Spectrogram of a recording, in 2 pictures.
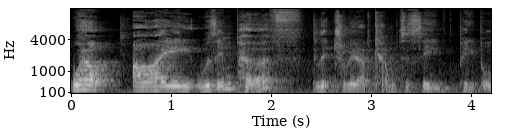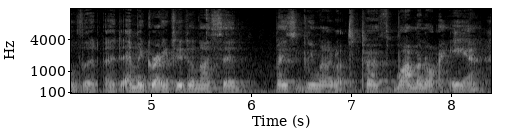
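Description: A woman speaks with a South East London accent at a low pitch, with vocal fry and ordinary pitch variation over faint background noise. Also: moderate pace. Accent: South East London British.

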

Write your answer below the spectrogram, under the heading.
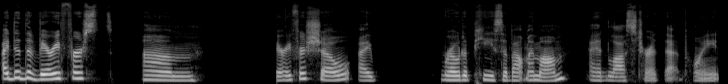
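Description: A woman with an American accent talks at a moderate pace and ordinary pitch variation in a plain, everyday voice. The recording is very clean, with a silent background. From US Midwest, southeastern Michigan small town. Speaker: blogger and publisher. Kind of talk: casual interview chat.

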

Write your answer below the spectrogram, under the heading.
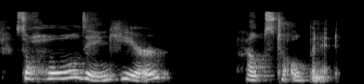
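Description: A woman's warm, dark, mellow voice with very wide pitch swings. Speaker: podcast host and meditation guide. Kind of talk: guided meditation. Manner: instructional, warm, and inviting.

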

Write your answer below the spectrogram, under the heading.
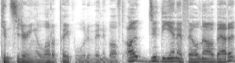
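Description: On a very clean recording with a silent background, a somewhat breathy man with an Australian accent speaks at a very fast pace with very wide pitch swings. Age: 40s. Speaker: podcast co-host. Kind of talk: casual chat.

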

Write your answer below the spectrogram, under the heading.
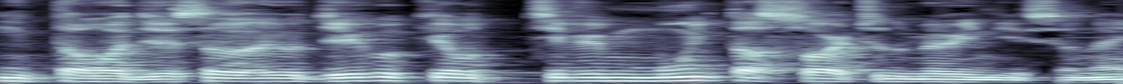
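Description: A man with a slight interior São Paulo accent, medium pitch, ordinary pitch variation and a moderate pace. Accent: slight caipira. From interior of São Paulo state, Brazil (Presidente Prudente). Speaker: supply chain executive. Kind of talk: interview.

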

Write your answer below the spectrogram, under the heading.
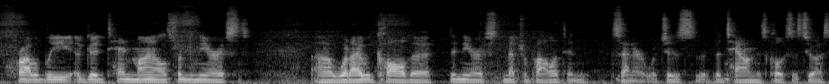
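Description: A man speaks in a fairly low pitch at a moderate pace. His intonation is monotone and flat, with noticeable background noise behind him. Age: 50s. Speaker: fitness podcast co-host. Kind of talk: casual chat.

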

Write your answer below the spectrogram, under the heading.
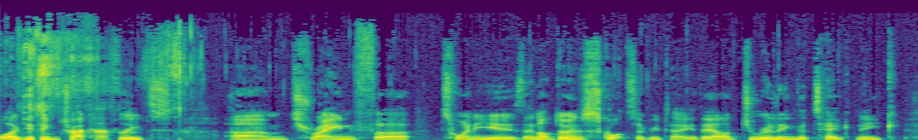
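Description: A man speaks fairly quickly in an English accent with fairly even intonation. The sound is dry and close, with no echo. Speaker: strength and conditioning coach. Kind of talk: solo podcast monologue.

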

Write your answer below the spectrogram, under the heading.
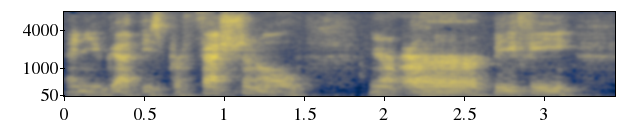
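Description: Audible room echo hangs around this man's voice as he keeps a moderate pace and fairly even intonation. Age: 50s. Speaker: business consultant and podcast host. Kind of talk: casual live-stream talk. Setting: social media live video.

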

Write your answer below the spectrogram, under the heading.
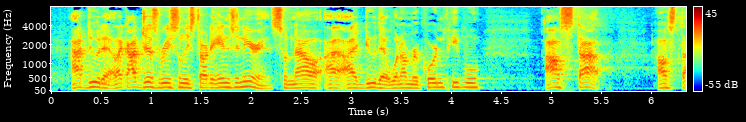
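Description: Monotone and flat, a man's fairly high voice comes with an American accent. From Ohio, US (Canton). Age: 20s. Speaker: rapper. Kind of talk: casual chat.

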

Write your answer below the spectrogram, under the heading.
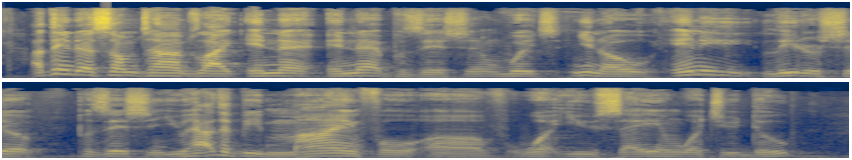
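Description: Lively in intonation, a man with a medium-pitched voice speaks at a moderate pace with hardly any pauses. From US South, Atlanta (Clayton County, Georgia). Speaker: podcast co-host. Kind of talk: casual chat.

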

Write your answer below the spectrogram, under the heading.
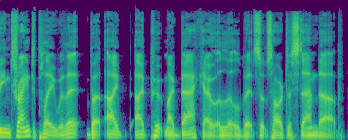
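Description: With a Scottish accent, a man talks in very wide pitch swings and vocal fry, the sound dry and close with no echo. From Scotland. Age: 40s. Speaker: podcast co-host. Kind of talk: casual chat. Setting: home recording room.

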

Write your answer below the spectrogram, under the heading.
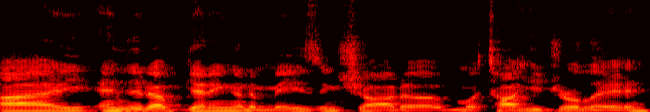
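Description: With a Hawaiian accent, a man speaks at a fairly quick pace. His pitch is fairly high and his intonation fairly even. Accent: Hawaiian American. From Hawaii, Honolulu. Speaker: surf photographer. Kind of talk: interview.

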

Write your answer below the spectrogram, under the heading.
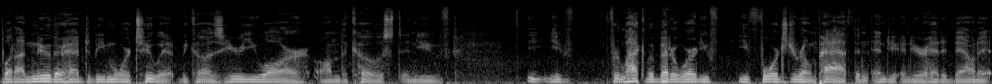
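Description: With an American accent, a man speaks at a moderate pace in a fairly low, somewhat breathy voice with a dark, mellow tone and fairly even intonation. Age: 30s. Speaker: podcast host and shop owner. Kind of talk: casual chat. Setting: on a boat.

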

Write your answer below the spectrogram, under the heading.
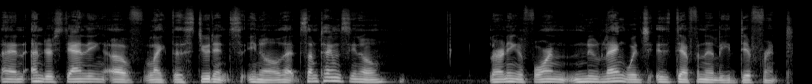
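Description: A man with an American accent, medium in pitch and slightly mellow in tone, at a moderate pace with ordinary pitch variation.

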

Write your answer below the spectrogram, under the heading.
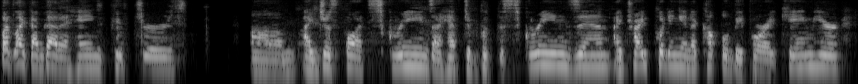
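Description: A woman with a Detroit accent speaks at a moderate pace and fairly low pitch, with ordinary pitch variation. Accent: Inland North US (Detroit). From Michigan (Detroit area). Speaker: retiree, customer. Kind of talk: casual interview.

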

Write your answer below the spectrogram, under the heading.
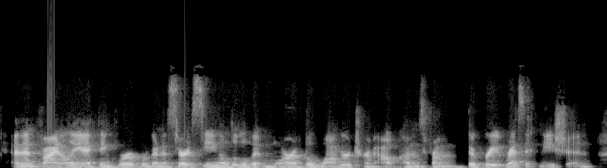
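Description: A woman talks at a very fast pace with hardly any pauses and a flat, monotone delivery. Noticeable background noise runs under her voice. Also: medium pitch for a woman. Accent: American. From US South, North Carolina (Raleigh-Durham). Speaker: venture capital investor. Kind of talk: interview.

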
